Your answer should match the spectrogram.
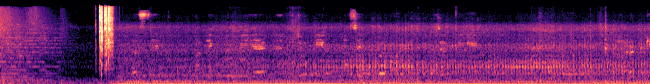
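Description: Background music fading out, a sharp click about a second in, then the steady low rumble of a car driving, heard from inside the cabin.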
